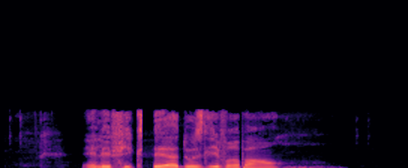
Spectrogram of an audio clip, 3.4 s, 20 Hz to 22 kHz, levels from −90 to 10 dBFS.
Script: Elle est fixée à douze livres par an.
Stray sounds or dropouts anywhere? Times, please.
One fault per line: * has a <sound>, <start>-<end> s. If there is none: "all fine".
* has a dropout, 1.2-1.3 s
